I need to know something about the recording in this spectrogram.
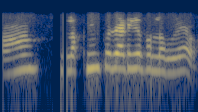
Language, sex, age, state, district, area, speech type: Odia, female, 45-60, Odisha, Angul, rural, conversation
